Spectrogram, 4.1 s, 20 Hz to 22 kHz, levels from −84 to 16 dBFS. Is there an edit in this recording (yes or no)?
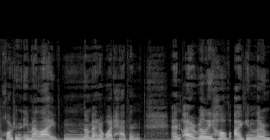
yes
